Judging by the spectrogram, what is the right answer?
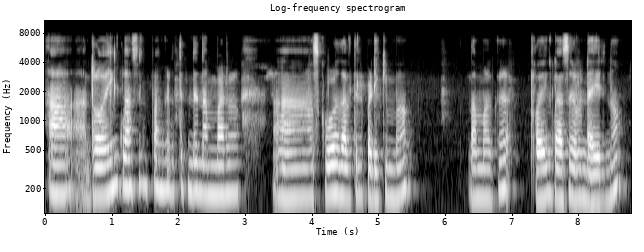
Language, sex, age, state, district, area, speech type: Malayalam, female, 45-60, Kerala, Wayanad, rural, spontaneous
